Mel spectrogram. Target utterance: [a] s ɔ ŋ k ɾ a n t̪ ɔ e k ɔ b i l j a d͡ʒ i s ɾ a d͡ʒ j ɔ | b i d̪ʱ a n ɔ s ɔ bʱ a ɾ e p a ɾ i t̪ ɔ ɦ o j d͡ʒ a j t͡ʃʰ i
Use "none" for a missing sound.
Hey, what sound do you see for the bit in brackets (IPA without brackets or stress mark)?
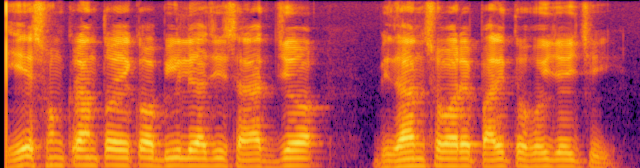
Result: e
